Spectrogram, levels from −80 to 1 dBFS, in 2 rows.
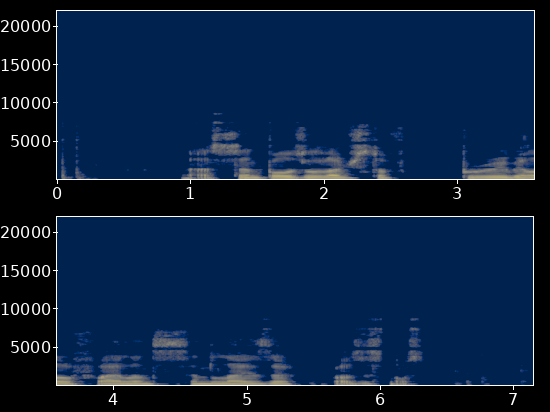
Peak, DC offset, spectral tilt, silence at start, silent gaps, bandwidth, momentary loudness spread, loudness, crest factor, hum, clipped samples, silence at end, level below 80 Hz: -12 dBFS; under 0.1%; -6.5 dB/octave; 0.05 s; 0.34-0.52 s, 0.69-0.93 s, 2.69-3.03 s; 7.8 kHz; 14 LU; -30 LUFS; 18 dB; none; under 0.1%; 0.85 s; -64 dBFS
